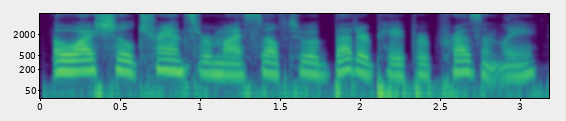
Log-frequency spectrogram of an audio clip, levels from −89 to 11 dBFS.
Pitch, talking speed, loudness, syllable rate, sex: 165 Hz, 190 wpm, -19 LUFS, 5.4 syllables/s, female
